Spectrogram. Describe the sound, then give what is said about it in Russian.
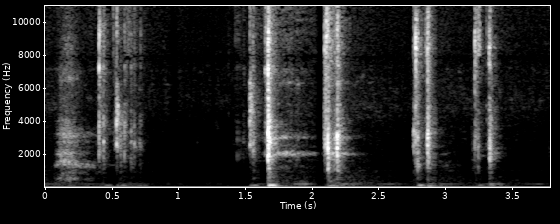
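Keys clatter on a computer keyboard as someone types a message into a chat, in short, irregular bursts of sharp clicks with brief pauses between them, moderately loud, with no voices. “Сейчас я в чатик напишу.”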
